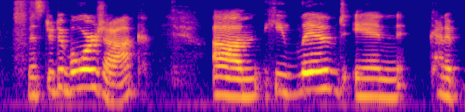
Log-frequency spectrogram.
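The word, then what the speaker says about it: Dvořák: dvorak that's how you pronounce his name mr. dvorak he lived in kind of gypsy country so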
